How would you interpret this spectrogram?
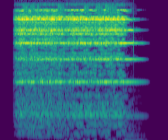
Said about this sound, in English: Wake up, you lazy bones. The bell has gone.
